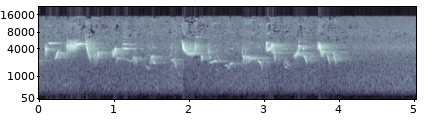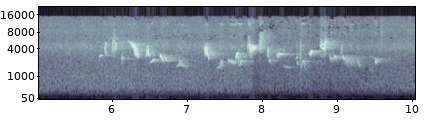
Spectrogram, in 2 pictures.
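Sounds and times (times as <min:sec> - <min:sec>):
garden warbler singing chirps, trills and whistled notes: 0:00.0 - 0:04.1, 0:05.8 - 0:09.7
faint steady background hiss: 0:00.0 - 0:10.0.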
